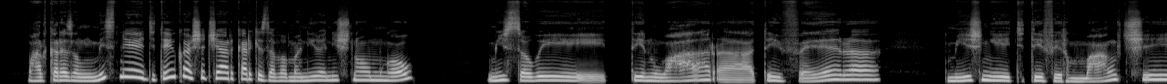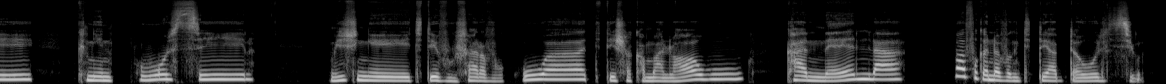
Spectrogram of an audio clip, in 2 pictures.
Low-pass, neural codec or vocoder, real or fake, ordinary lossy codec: none; none; real; none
